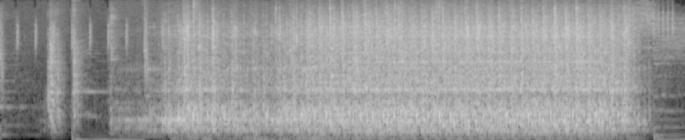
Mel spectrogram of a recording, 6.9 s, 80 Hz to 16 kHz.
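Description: A Janome 311 sewing machine stitches a buttonhole, starting with a few separate needle thumps before settling into a steady, loud, rapid mechanical whir for several seconds and stopping abruptly.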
